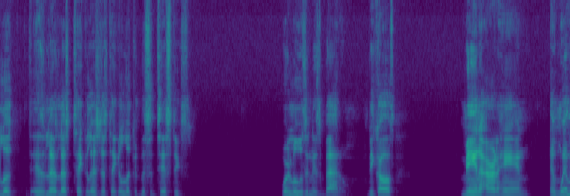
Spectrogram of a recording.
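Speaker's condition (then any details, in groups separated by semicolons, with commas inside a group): No condition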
